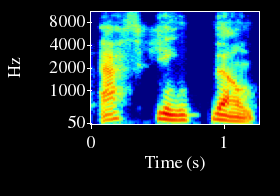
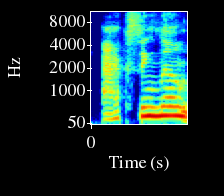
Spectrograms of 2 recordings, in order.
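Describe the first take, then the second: First: "asking" slowly and carefully as "ask-ing"; "asking" with s before k. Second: "asking" mispronounced as "axing", quoted back in correction; "asking" with s and k swapped, like "axing". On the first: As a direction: correct "axing" to a slow, careful "asking". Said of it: "You're, like, asking them". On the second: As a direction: say "asking" as "aks-ing", k before s. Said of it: "not asking them". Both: Retold or imitated.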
